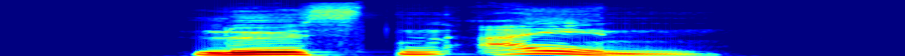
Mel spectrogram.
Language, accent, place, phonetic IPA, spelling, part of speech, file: German, Germany, Berlin, [ˌløːstn̩ ˈaɪ̯n], lösten ein, verb, De-lösten ein.ogg
- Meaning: inflection of einlösen: 1. first/third-person plural preterite 2. first/third-person plural subjunctive II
